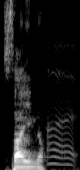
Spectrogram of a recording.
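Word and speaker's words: Cyno: Te encanta Sino, te tienen que encantar las cartas. Si no, estarías fallando así, ¿no? Calx? Saino. Se Is pronuncia así that?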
